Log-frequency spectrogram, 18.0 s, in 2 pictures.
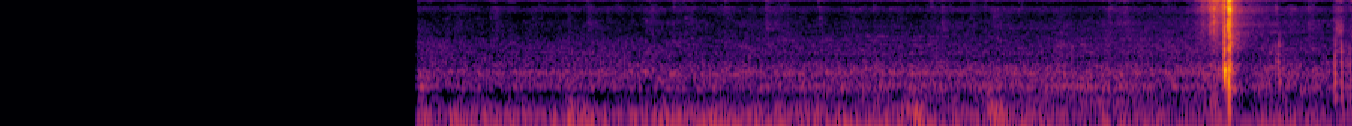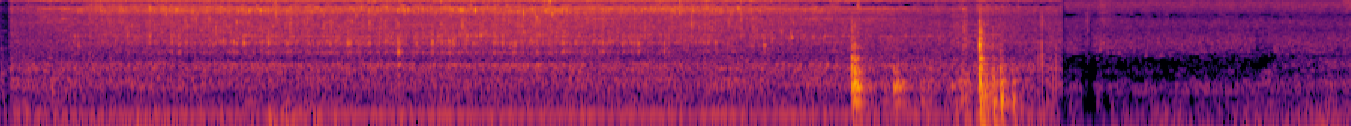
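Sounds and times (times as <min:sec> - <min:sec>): onions sizzling in a frying pan: 0:09.1 - 0:16.1.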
